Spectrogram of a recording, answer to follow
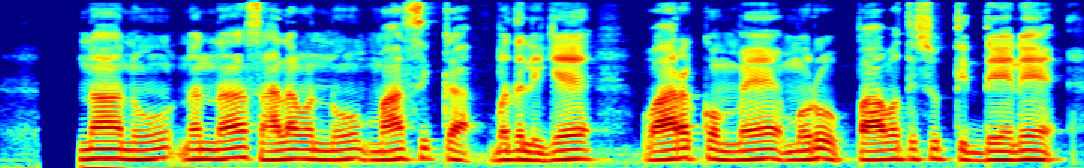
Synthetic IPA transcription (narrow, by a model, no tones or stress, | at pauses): naːnunɐnːɐsaːlɐʋɐnːumaːsikɐbɐd̪ɐliɡe̞ | ʋʔaːɾɐkomːe̞moɾupaːʋɐt̪̬isut̪ːid̪ːe̞ːne̞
